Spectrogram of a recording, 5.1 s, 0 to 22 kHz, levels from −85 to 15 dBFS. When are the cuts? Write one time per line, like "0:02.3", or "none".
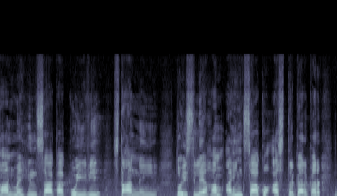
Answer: none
